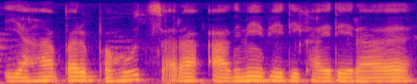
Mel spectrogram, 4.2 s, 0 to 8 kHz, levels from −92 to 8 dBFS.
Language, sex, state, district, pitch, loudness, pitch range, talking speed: Hindi, male, Jharkhand, Deoghar, 130 Hz, -14 LUFS, 125-140 Hz, 145 wpm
